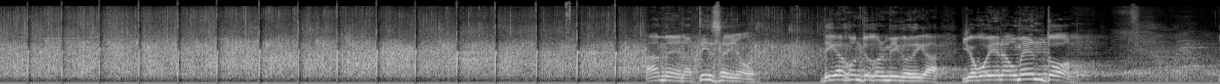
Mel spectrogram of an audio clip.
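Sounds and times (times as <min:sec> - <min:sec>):
church congregation applauding: 0:00.0 - 0:09.2
low steady hum: 0:00.0 - 0:12.1
speech: 0:06.5 - 0:11.0.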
